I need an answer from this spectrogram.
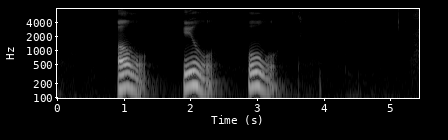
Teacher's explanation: حمزہ غین زبر اغ، غین. غین یہ حروف مستعلیہ میں سے ہے اس لیے ہم اس کو موٹا کر کے پڑھیں گے، اور حرف ساکن میں سے بھی ہے اس لیے یہ اپنے سے پہلے اکشر کے ساتھ مل کر صرف ایک مرتبہ پڑھا جائے گا.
